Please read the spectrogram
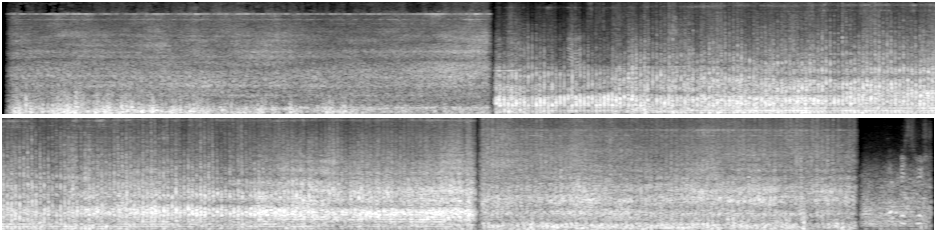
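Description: Helicopter flying, a loud steady rotor and engine sound, changing abruptly twice where the footage is cut.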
